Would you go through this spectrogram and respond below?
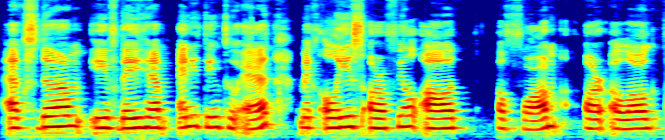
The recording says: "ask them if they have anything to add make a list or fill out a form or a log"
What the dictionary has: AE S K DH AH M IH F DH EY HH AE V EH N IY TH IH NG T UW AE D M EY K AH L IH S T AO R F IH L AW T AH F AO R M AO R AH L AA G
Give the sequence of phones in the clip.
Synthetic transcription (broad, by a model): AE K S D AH M IH F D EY HH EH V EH N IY T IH NG T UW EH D M EY K AH L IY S AO R F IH L AW T AH F AO R M AO R AH L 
